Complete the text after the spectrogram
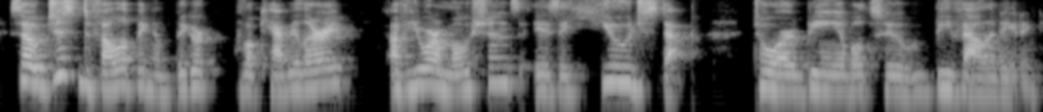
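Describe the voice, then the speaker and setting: A woman teaching about naming and validating emotions in a relaxed, conversational talk, often acting out quoted lines. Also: normal speed. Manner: conversational, acts out quoted lines with rising pitch. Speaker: mental health educator. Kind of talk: informal explanatory talk.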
